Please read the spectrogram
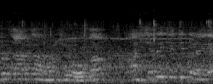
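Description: Indistinct voices talking in the background, with no words clear enough to make out.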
